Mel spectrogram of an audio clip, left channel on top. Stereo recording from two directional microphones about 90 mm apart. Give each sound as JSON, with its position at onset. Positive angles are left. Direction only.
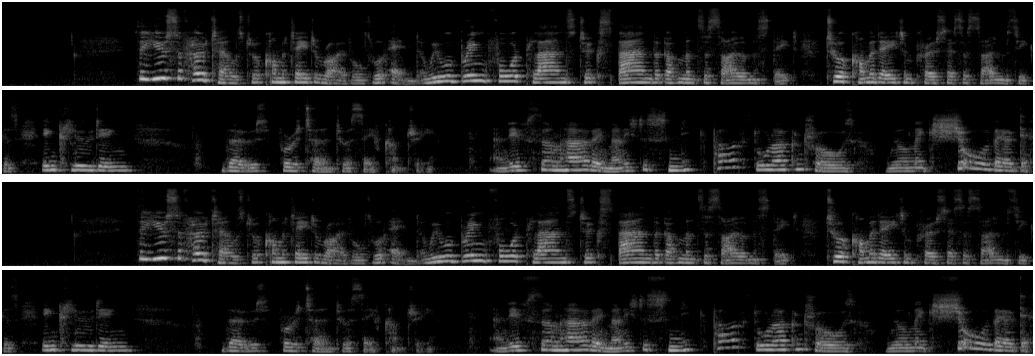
{"t": 1.3, "sound": "speech", "side_deg": 45}
{"t": 12.5, "sound": "speech", "side_deg": 40}
{"t": 15.1, "sound": "speech", "side_deg": -25}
